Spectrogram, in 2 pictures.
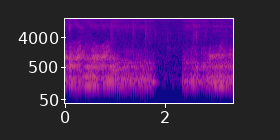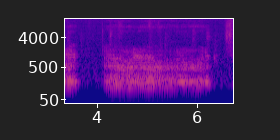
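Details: Mirren, a Lhasa Apso, growling while playing indoors: three long, rough, rumbling growl bouts of about two seconds each, separated by short quiet pauses, with faint background noise.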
